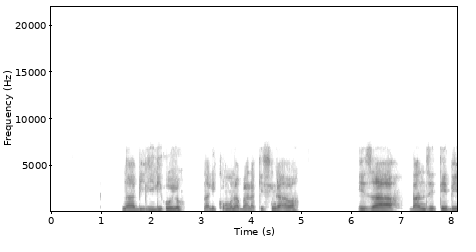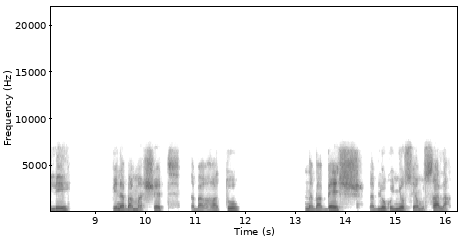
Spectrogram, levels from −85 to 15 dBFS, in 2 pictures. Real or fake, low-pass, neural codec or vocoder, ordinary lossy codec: real; 7.2 kHz; none; Opus, 16 kbps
